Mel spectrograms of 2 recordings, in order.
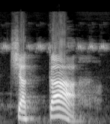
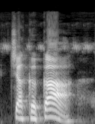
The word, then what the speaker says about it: चक्का: समय के लिए करेंगे, और जो आधा का है उसका उच्चारण हम कम समय के लिए करेंगे, तो हम इसे पढ़ेंगे चक्का।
